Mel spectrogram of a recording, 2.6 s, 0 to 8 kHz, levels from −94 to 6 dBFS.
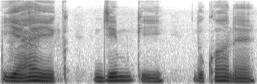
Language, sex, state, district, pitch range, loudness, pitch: Hindi, male, Uttar Pradesh, Saharanpur, 110-130 Hz, -17 LUFS, 125 Hz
